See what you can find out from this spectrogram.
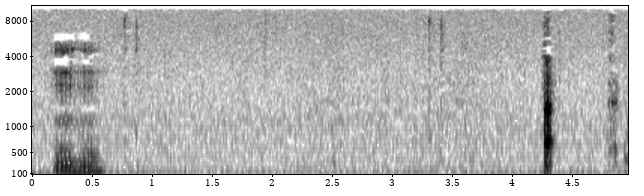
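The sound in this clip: Computer mouse clicking: a few faint, sharp taps near the end over a low hum, after a brief voiced sound at the start.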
